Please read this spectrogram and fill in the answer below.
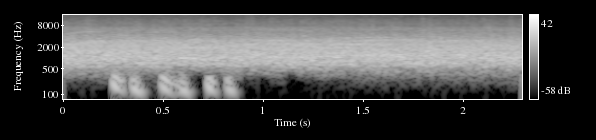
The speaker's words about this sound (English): Look at that. I have a soundboard, right? I have claps ready. It's the first time I ever used it.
